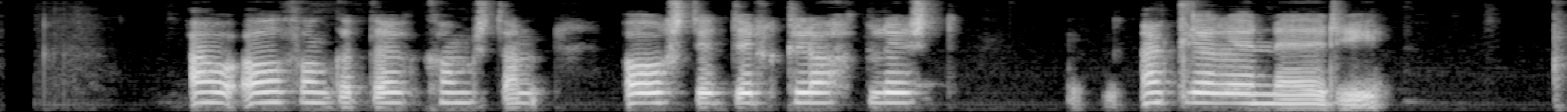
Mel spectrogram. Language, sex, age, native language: Icelandic, male, 11, Icelandic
